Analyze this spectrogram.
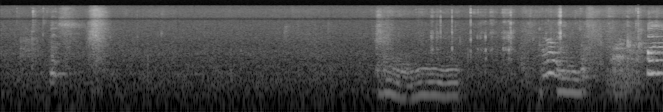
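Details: A wire-haired Dachshund mix and a Schipperke/Dachshund mix playing together. After a quiet stretch with light scuffles comes a burst of wavering growly grumbles, followed by sharper whiny yelps near the end.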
